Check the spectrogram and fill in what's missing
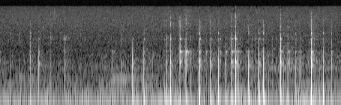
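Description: Fingertips of one hand tap quickly near the edge of a solid cedar serving board with a knot in the grain. Soft, dull, low knocks come in a rapid, uneven series, each dying away almost instantly. The taps grow firmer and more distinct in the second half.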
